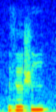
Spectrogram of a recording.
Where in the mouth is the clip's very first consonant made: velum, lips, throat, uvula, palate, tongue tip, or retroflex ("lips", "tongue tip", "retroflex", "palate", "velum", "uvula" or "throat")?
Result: tongue tip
